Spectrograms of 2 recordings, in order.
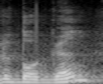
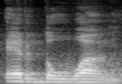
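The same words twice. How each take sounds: First: The name is pronounced the common Brazilian way. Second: The name is pronounced the Turkish way. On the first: The speaker calls it wrong. "O pessoal pronuncia o nome dele como Erdogan" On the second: The speaker calls it right. "a pronúncia correta em turco é Erdogan"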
